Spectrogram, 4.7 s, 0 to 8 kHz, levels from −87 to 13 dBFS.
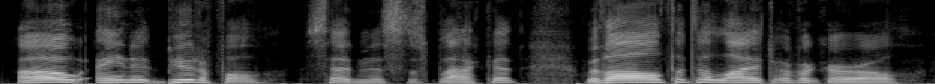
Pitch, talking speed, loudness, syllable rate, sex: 180 Hz, 180 wpm, -18 LUFS, 4.5 syllables/s, male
